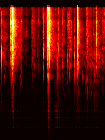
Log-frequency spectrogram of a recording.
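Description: Thin plastic packaging bag crinkling in the hands, with a few sharp crackles.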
